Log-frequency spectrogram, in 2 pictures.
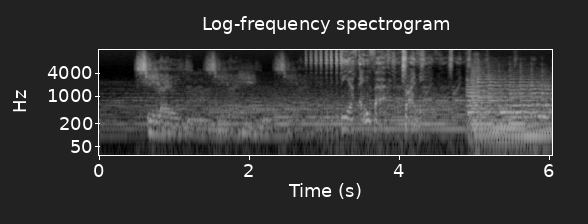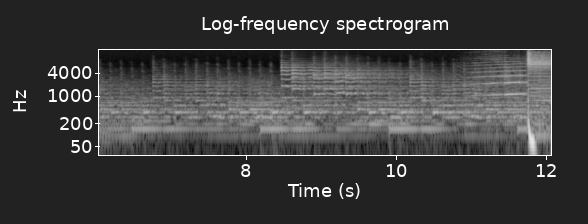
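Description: A hip-hop track intro plays: sparse, echoing tones and vocal-like snippets for a few seconds, then a full, loud beat with sustained melodic layers kicks in and continues steadily.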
